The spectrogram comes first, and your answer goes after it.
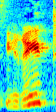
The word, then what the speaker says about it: Irit: There's a softer R to it, and the, you know, the emphasis is on the second syllable and not on the I, irit.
